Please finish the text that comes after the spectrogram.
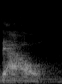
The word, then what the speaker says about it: Tao: or TA oh but even when it's spelled TA oh it's pronounced Dow Taoism now what is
